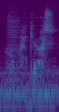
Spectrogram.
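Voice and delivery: breathless whispered oh my gosh; whispered aside. Real, not acted. Streamer admitting to cheese, whispered aside. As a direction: drop to a whisper mid-sentence.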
